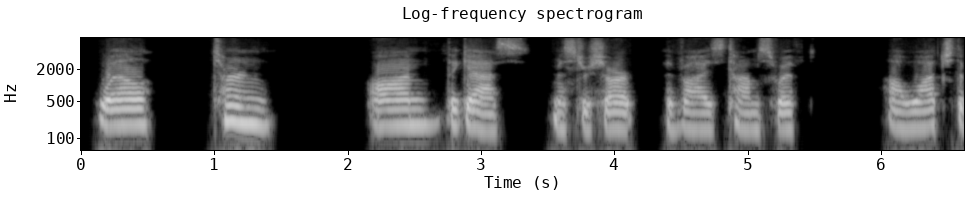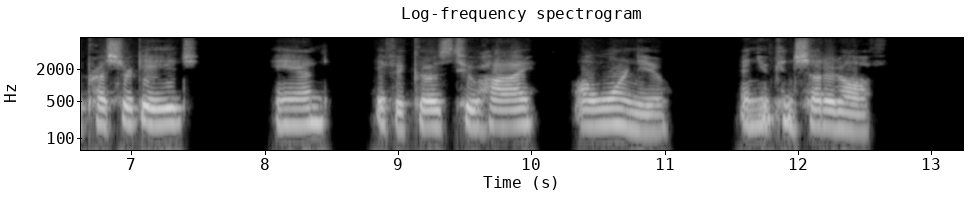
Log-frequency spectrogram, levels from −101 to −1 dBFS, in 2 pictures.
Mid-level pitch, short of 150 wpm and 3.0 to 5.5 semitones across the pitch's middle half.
No: medium, 175 Hz; slow, 135 wpm; narrow, 2.6 semitones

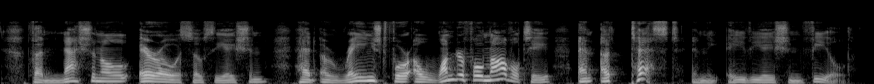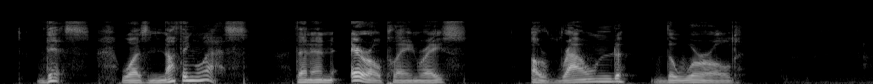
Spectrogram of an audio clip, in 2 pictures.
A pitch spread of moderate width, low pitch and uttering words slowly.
No: wide, 6.5 semitones; low, 105 Hz; slow, 95 wpm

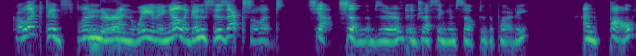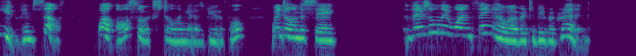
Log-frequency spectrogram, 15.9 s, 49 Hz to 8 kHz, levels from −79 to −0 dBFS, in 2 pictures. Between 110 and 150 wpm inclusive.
Yes: average, 140 wpm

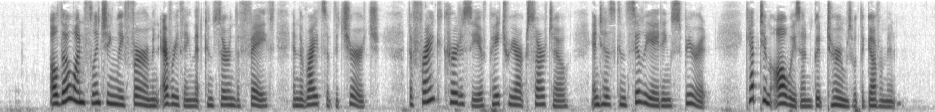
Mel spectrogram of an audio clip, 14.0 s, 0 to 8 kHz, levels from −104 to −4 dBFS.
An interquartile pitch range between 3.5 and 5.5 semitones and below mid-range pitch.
No: average, 5.0 semitones; high, 195 Hz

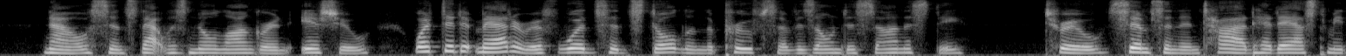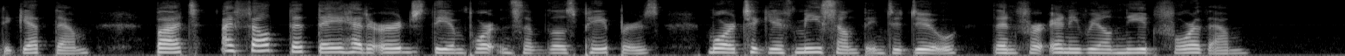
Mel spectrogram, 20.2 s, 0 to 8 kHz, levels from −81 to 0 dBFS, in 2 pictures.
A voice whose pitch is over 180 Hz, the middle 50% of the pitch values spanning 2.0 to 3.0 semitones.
Yes: high, 190 Hz; average, 2.7 semitones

